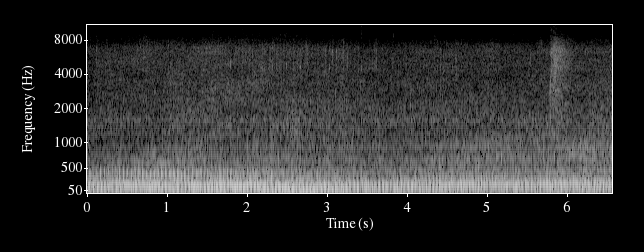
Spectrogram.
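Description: Steady low engine drone, with a brief short hiss near the end.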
